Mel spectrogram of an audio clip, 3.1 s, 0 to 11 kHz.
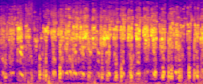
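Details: Estonian black stork nest on the evening of 5 June 2019, 20:28, as water arrives: loud, nonstop harsh squawks repeated in quick rhythmic pulses, a grating, wheezy chorus throughout.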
